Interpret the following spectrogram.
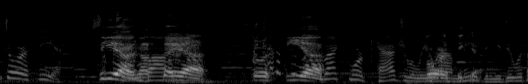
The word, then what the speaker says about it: Dorothea: me and doroth a we keep saying her name wrong by the way hey Dorothea Sia than you do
